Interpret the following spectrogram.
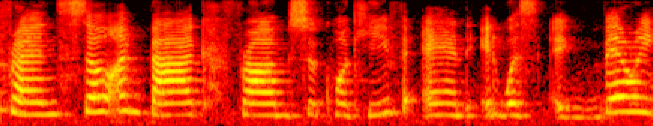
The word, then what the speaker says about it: Souk Waqif: In Arabic it's Souk Waqif, so this is kind of back from the throat if I'm pronouncing it correctly.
